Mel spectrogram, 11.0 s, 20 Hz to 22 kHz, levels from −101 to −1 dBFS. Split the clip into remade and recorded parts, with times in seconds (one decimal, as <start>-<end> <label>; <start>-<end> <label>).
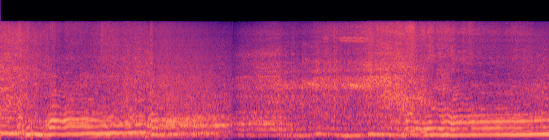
0.0-3.1 recorded; 3.1-4.3 remade; 4.3-11.0 recorded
